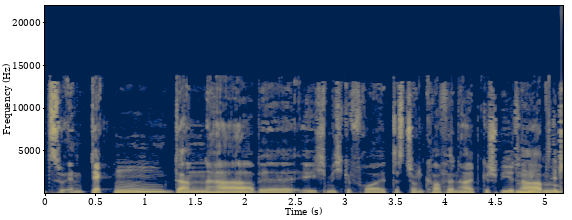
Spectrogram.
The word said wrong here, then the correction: John Coffey: John Coffey im Übrigen. – John Coffey. Ich habe mir gestern gesagt, das wird John Coffin ausgesprochen. – Auf keinen Fall, John Coffey.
